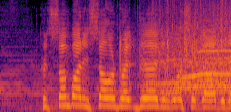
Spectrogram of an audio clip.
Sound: congregation cheering

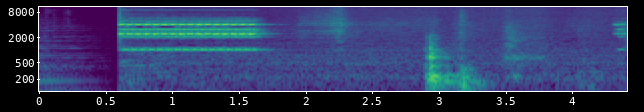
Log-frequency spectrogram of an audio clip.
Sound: mobile Phone ringing

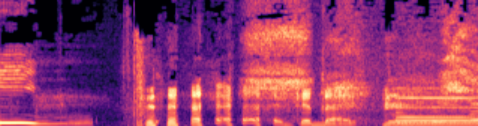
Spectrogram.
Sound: laughs; relaxing music

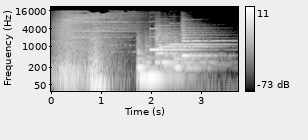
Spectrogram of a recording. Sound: chimes

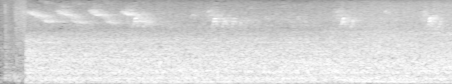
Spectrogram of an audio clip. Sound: birds chirping

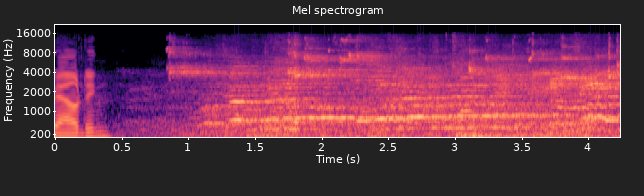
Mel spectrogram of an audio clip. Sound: chatter

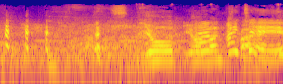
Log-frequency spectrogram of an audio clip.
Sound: laughing

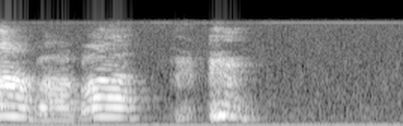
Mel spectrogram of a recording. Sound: clears throat

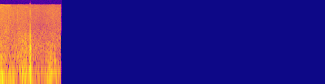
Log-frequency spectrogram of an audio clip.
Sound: silence

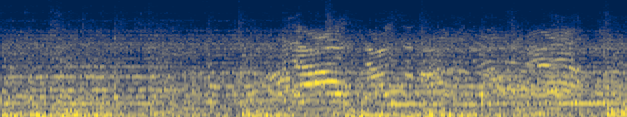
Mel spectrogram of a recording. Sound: men shouting

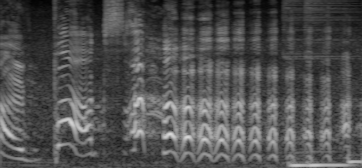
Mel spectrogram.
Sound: laughing

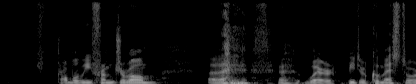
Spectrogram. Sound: laughs

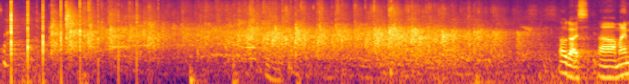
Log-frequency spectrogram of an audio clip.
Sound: applause

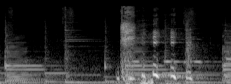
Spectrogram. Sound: laughs

